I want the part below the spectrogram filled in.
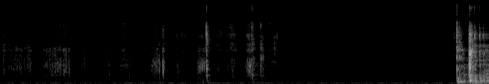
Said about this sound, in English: I'm going to need to go ahead and cut this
